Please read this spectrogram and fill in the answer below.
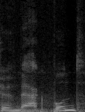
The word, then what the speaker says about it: Werkbund: But previous to that, the German Workbund tradition, school, is that more correct? – Yeah, because it's hard to pronounce, it's the Deutsche Werkbund,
